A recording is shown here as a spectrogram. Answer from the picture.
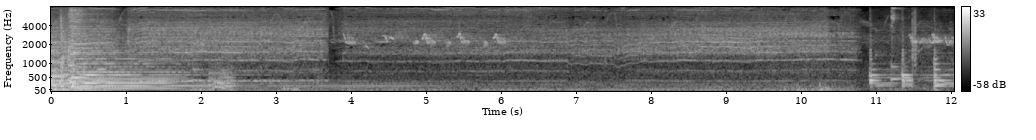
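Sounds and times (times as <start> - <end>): faint whine: 0.0 - 6.9
outdoor hum: 0.0 - 10.9.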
